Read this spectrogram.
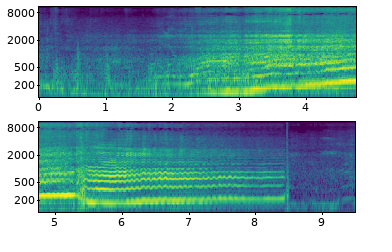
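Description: A rally car races past at full throttle on a gravel road.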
